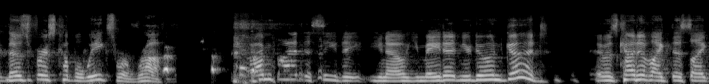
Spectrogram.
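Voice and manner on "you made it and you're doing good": funny, sarcastic, sing-song put-on voice. Retelling the talk Janessa gave after the rough first weeks, imitating Janessa's funny sarcasm. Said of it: "Said in a funny, sarcastic way".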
